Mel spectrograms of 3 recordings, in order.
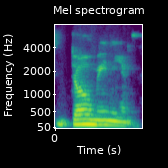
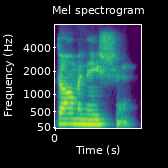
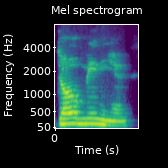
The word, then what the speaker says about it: Dominion: on you, Noah, but domination has a T in it. Dominion does not. It's Dominion. But to be fair, I never knew how to really pronounce it, but it's pretty much D-O. It's minion. You should put the do in front of minion, and it's Dominion. So it's not domination. It's Dominion.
